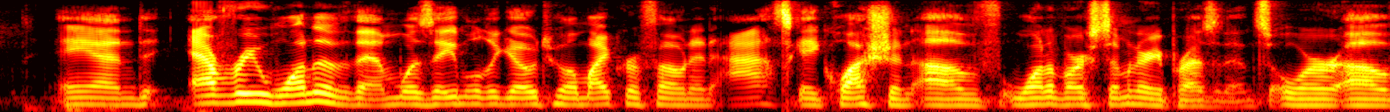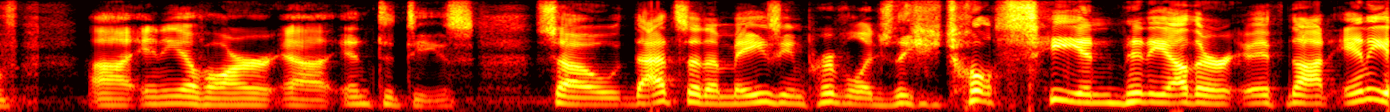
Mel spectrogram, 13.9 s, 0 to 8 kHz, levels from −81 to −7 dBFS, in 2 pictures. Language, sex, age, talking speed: English, male, 30-49, 195 wpm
